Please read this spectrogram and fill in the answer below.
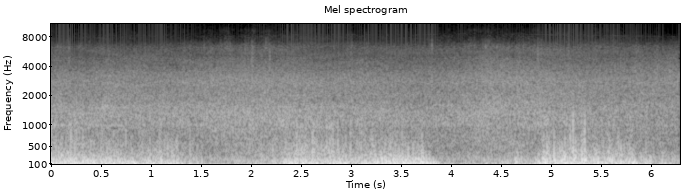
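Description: Wind buffeting the camera's microphone in flight under a parasail: a loud, low, gusting noise that eases off briefly twice, about two and four seconds in.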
